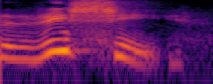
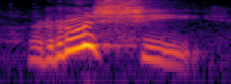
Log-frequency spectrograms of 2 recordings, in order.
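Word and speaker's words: ऋषि: Rishi can be pronounced like Rushi. How many of you actually pronounce like Rushi? A lot of people pronounce Rushi. Rishi and Rishi, we have 2 types of pronunciations, but the sound is same, Rikara. So in different geographical locations,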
